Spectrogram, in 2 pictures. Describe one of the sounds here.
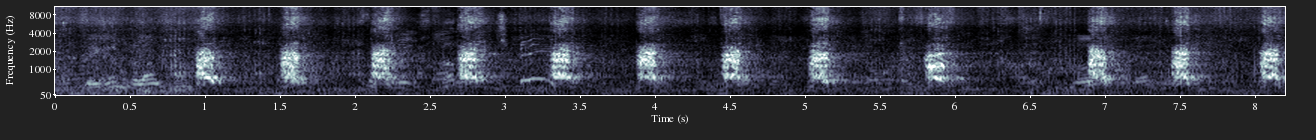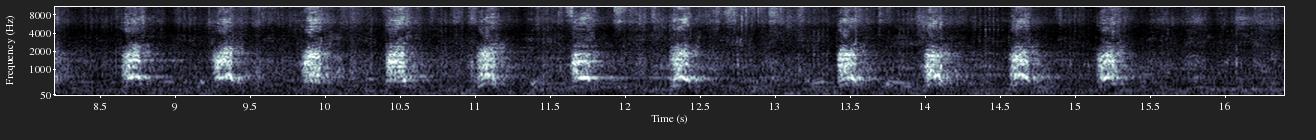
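A large dog barks loudly and steadily, again and again.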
